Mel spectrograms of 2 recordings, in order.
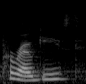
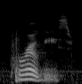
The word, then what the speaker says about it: pierogies: I've got 4 cheese pierogies. That's how you say it, right? I'm over here doubting myself. Let's ask old Google. Pierogies. Okay, Pierogies. I'm saying it right.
